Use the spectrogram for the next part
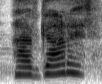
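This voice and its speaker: A woman's voice: sits high, fairly bright tone, exaggerated voice. A woman playing a proud, determined young fashion designer in a video game, composed, assertive and dry. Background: background music.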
